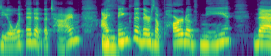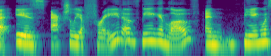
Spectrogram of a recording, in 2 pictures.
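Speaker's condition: Bilateral cleft lip and palate

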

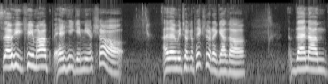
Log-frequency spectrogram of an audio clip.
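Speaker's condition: Down syndrome; age 31

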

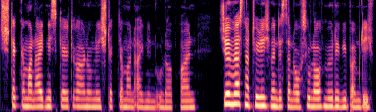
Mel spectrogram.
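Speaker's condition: Hard of hearing since birth, congenital, cochlear implant, severe; left cochlear implant held by magnet, loss over 55 decibels, rain problematic, partial sign language

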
